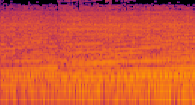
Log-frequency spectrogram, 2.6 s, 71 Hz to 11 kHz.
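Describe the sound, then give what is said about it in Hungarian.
A Formula 1 racing car accelerating out of a corner, its engine a loud, sustained, high-pitched drone with dense harmonics that holds steady for the whole stretch. “Nézzük a kigyorsítást, szűkebben fordul Perez egy picit.”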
